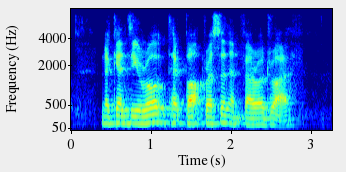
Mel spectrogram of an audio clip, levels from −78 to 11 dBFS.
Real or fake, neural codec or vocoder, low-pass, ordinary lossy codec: fake; codec, 16 kHz, 4.8 kbps, FACodec; 7.2 kHz; Opus, 32 kbps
